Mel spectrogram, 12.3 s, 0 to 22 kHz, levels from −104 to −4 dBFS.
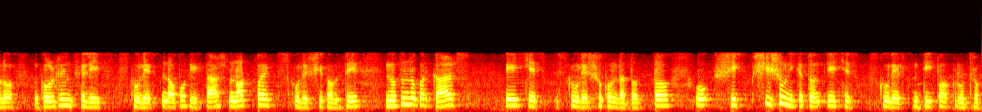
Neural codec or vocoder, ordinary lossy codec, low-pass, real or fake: codec, 16 kHz, 2 kbps, FunCodec, trained on Chinese and English, 25 frames a second; none; 3.6 kHz; fake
